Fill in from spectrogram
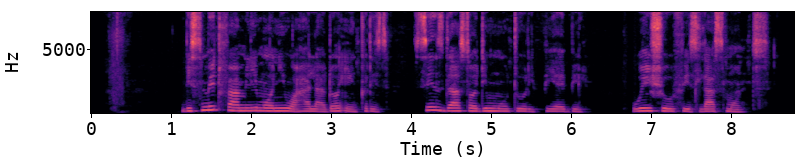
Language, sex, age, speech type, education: Nigerian Pidgin, female, 15-29, spontaneous, tertiary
